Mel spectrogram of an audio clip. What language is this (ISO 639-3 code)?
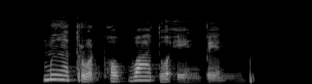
tha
